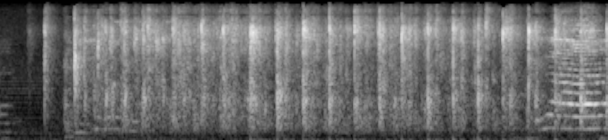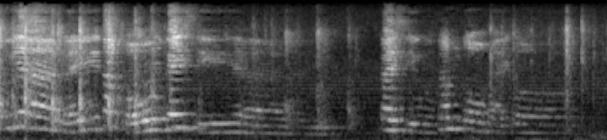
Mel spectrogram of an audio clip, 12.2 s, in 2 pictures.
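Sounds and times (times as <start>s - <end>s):
audience applause: 0.5s - 7.6s
speech: 10.0s - 11.4s.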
